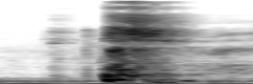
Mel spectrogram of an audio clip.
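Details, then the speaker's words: Quick indrawn breath, then one forceful explosive sneeze over a steady hum, while chilled sitting in cold water after the hot water ran out; cold-triggered sneezes described as intense and hurting the throat. "i like am in a warm building or in you know the heat and then i go outside um i usually sneeze a ton but also oh there we go um i tend to get uh very sneezy as well"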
